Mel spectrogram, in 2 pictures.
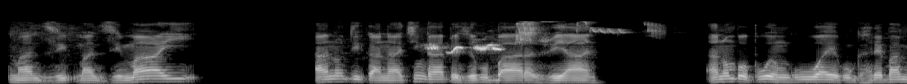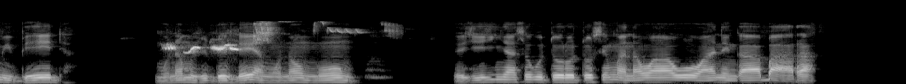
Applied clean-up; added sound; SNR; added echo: none; Bird; -4 dB; none.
